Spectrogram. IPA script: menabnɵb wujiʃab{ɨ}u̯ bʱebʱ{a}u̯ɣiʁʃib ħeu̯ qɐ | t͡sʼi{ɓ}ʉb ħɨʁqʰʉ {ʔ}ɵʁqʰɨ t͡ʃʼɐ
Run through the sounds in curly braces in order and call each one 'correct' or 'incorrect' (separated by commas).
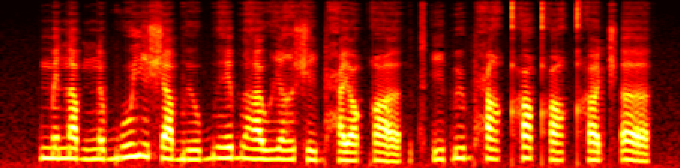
correct, correct, correct, incorrect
